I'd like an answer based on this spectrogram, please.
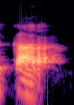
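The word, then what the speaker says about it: Chara: অনেকে চারা বলে। সঠিক উচ্চারণ হচ্ছে কারা।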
